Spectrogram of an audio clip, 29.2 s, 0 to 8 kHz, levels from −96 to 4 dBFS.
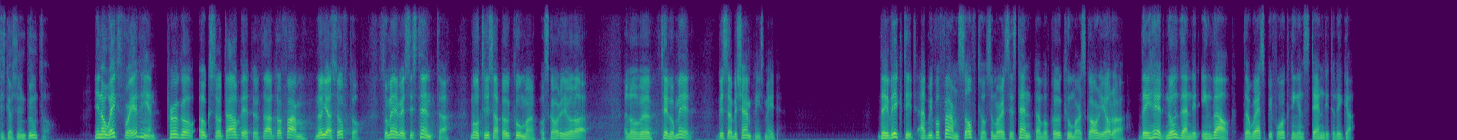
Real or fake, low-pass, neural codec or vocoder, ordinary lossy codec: fake; 7.2 kHz; codec, 16 kHz in and 24 kHz out, 0.4 kbps, LongCat-Audio-Codec, two codebook decoder; Opus, 32 kbps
